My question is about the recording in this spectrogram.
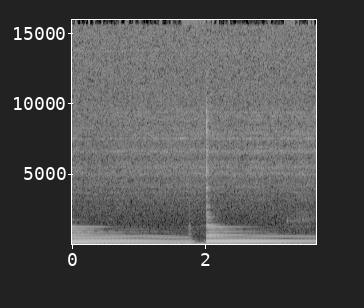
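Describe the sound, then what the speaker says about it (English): The low E string of a guitar rings out for tuning, sustaining and slowly fading, then is plucked again partway through and rings on, heard alone. "the 6th E string sound like this"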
